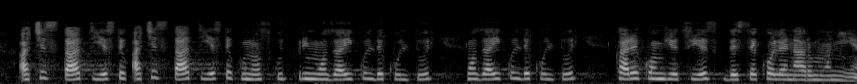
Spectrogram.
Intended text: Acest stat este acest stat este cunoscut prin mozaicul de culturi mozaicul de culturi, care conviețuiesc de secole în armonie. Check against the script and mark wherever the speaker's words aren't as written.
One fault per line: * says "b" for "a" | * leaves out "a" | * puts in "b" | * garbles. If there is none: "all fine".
all fine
